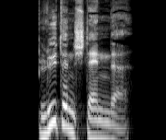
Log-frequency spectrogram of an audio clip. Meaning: nominative/accusative/genitive plural of Blütenstand
- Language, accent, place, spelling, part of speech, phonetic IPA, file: German, Germany, Berlin, Blütenstände, noun, [ˈblyːtn̩ˌʃtɛndə], De-Blütenstände.ogg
